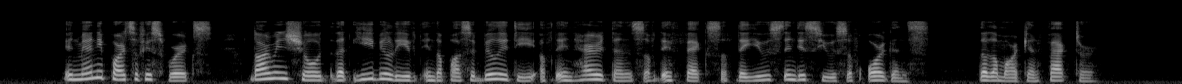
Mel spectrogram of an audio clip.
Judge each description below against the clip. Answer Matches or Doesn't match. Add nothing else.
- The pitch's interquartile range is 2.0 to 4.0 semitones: Doesn't match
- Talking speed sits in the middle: Matches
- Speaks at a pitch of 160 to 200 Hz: Matches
